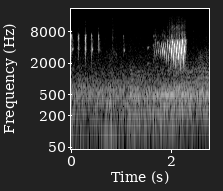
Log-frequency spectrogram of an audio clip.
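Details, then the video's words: Maculatus race of wailing cisticola at Mountain Zebra National Park: five sharp high clicks in quick succession, a pause, then a single loud buzzing trill building up and cutting off abruptly. "Wailing cisticola calling (maculatus ssp.)"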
